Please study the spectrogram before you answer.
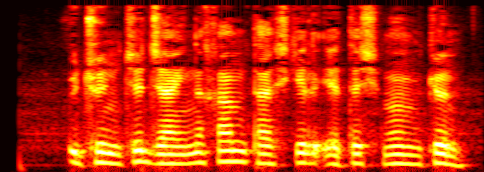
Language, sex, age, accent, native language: Uzbek, male, 25-34, Farg'ona, Uzbek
